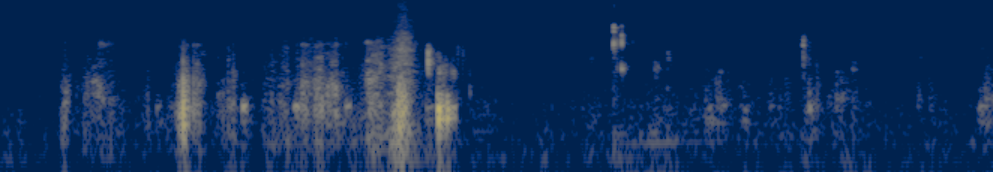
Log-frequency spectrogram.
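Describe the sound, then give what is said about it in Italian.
Someone takes a drink: a short cluster of soft gulps and wet swallowing sounds, followed by a few faint, scattered clicks and near silence. “tanto ne approfitto e bevo”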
